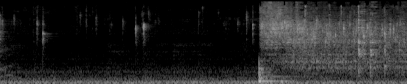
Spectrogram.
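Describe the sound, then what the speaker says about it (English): Oxtail browning in a little hot oil in a pot, a sudden loud hiss and sizzle bursting in partway through after a quieter stretch of faint kitchen noise, then holding steady and close until the end. "First, you want to start by just browning the oxtail."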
